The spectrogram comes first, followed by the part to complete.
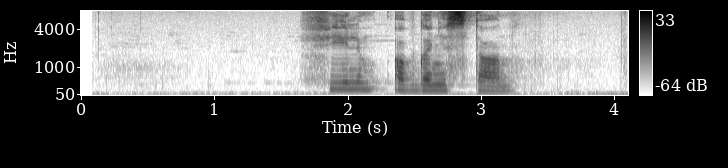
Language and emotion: Russian, neutral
